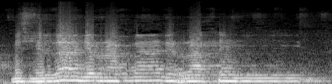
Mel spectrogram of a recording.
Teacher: Rohnya vokal O diganti vokal A.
